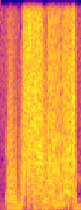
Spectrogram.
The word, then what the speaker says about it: Cyrene: Lucius was from Cyrene, and in Greek that word is pronounced Kurene, but that's where he was from.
